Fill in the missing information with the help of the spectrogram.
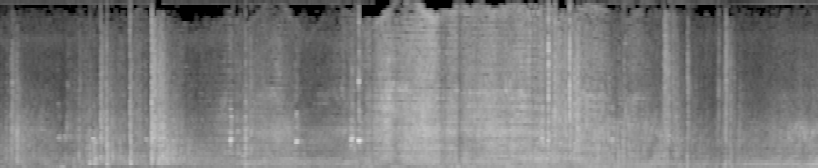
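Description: Rally car engine revving hard on a snowy stage, its pitch climbing and dropping with each gear change as the car approaches and slides past, then rising again near the end. A few sharp cracks sound in the first two seconds.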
